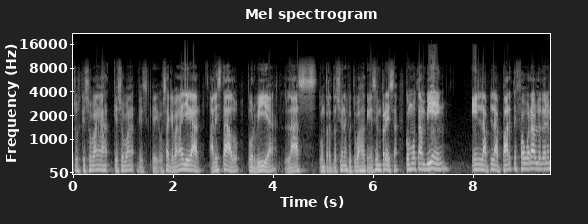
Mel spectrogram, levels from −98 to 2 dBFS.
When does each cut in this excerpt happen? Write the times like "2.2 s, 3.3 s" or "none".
2.6 s, 3.4 s, 4.9 s, 5.9 s, 6.6 s, 8.4 s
